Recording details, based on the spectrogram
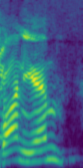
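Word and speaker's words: Kuany: Here, I I'll spell it to you. K U A N Y. Guan Yen.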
